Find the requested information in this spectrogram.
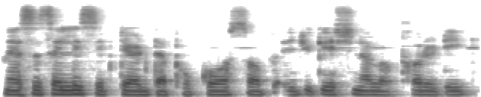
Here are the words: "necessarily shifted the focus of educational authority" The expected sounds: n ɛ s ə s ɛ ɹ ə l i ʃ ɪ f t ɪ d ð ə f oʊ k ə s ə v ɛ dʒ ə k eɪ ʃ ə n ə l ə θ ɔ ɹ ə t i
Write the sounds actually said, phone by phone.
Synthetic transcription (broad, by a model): n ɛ s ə s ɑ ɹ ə l i s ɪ p t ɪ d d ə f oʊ k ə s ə b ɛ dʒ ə k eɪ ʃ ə n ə l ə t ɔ ɹ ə t i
